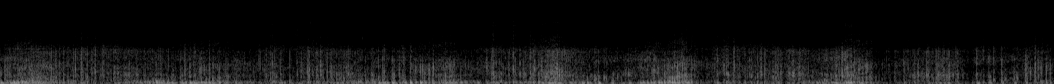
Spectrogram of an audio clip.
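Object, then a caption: Faux leather zip pouch. Fingertips and nails tap and scratch across the surface of a flat, medium-sized pink croc-embossed faux leather clutch pouch with a zipper, likely empty. The result is a steady, dense run of soft, muffled taps and crackly scratches, heavy in low thuds with little brightness, that swells and dips slightly throughout.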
